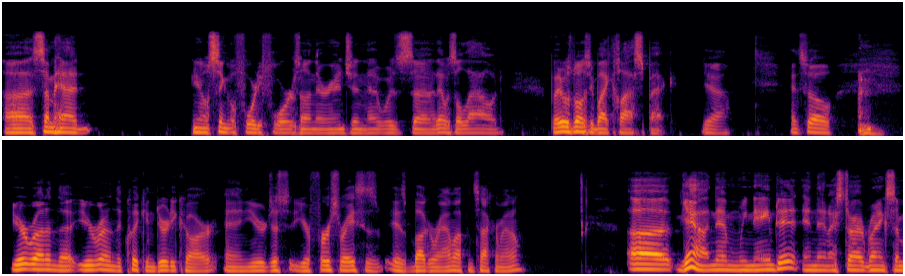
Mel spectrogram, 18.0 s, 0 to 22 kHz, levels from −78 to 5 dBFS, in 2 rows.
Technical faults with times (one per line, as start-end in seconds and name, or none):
1.37-4.27 repeated packet loss (robotic sound)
